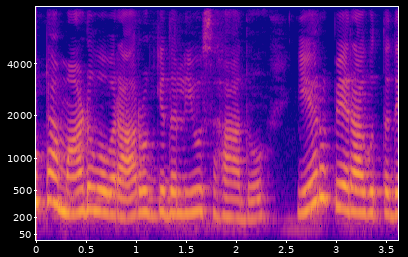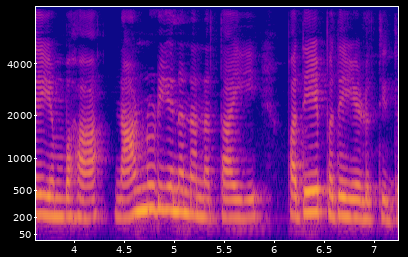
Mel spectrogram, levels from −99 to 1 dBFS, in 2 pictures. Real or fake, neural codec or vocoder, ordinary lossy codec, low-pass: real; none; none; none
